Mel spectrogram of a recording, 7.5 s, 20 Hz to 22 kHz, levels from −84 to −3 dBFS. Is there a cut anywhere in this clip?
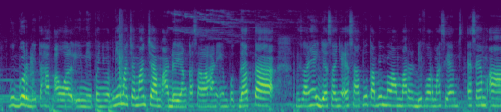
no; 0 cuts

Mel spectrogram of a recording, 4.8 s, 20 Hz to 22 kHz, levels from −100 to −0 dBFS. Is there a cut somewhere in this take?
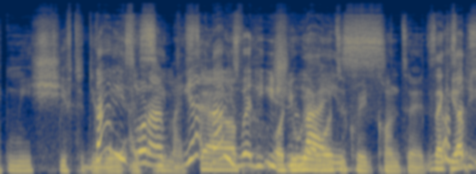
no; 0 cuts

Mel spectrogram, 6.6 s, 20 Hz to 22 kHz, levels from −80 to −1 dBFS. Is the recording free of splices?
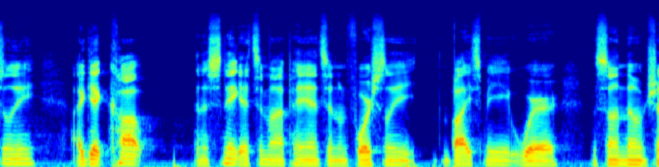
no; 1 cut; at 2.4 s

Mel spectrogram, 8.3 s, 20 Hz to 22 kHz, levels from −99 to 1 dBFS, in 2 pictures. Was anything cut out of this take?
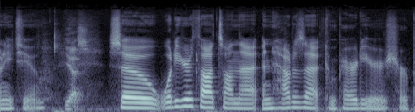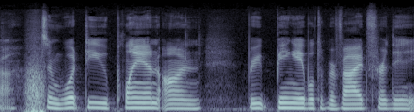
yes; 1 cut; at 4.6 s

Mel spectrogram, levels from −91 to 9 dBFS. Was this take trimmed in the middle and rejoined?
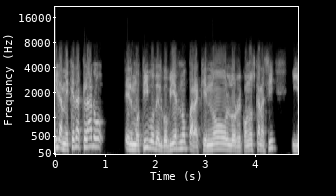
no; 0 cuts

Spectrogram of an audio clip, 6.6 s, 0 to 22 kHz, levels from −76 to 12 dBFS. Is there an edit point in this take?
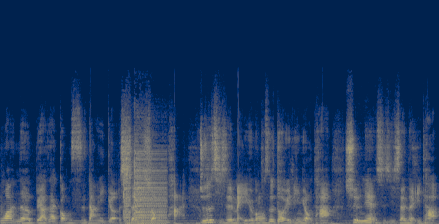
yes; 1 cut; at 3.0 s

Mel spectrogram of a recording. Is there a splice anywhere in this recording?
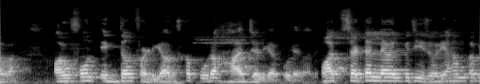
no; 0 cuts

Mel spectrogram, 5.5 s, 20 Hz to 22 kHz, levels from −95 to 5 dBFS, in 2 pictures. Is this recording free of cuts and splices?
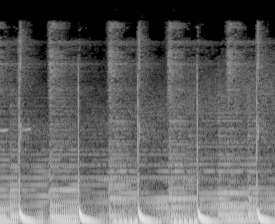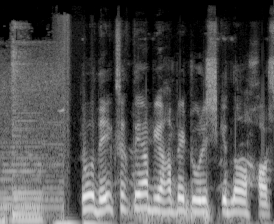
no; 1 cut; at 3.3 s

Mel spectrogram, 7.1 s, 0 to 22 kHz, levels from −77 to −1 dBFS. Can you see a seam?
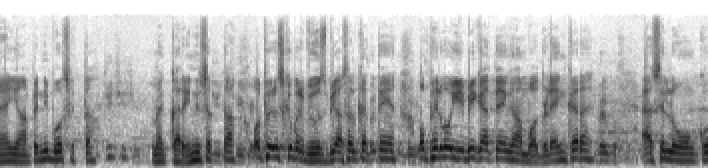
no; 0 cuts

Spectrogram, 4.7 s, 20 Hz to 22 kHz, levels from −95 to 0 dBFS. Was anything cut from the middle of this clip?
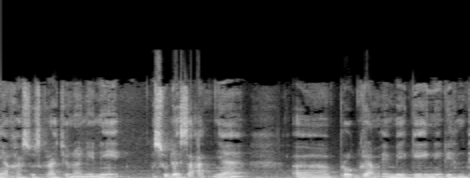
no; 0 cuts

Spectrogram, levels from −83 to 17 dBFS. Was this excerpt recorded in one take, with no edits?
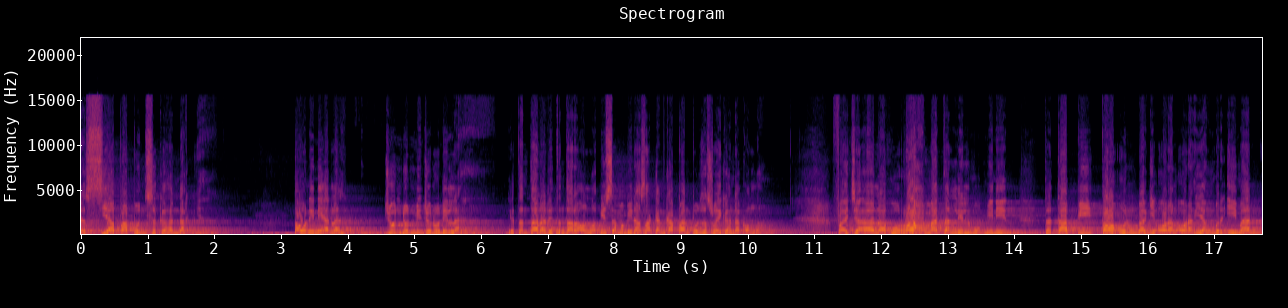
yes; 0 cuts

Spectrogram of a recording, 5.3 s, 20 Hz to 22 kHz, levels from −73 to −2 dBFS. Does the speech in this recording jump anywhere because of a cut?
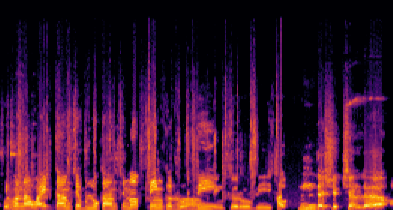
yes; 1 cut; at 3.8 s

